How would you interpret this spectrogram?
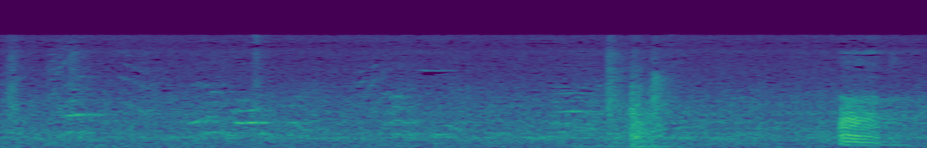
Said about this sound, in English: Can you close the door?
